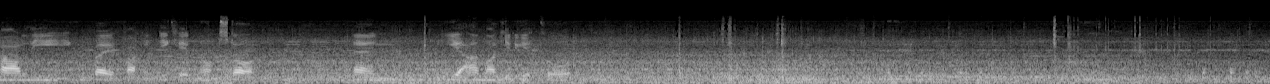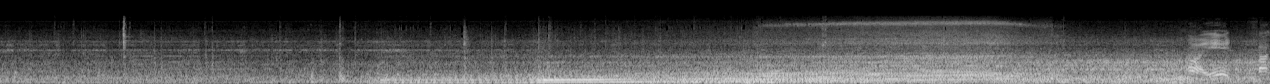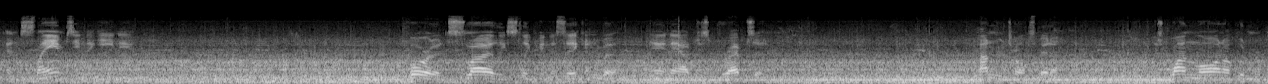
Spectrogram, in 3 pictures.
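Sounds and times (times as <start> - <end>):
road drone inside car: 0.0 - 38.0
high thin whine: 12.9 - 23.8
car engine revving: 15.4 - 38.0.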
